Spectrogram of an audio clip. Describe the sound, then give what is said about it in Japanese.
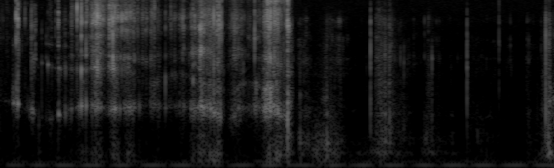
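Crisp, dry crunching of domestically produced roasted crickets being chewed, a rapid irregular series of bright crackles for about two seconds, then softer, sparser chewing clicks and moist mouth sounds. No one speaks. “国産のコオロギは美味しいですね。”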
